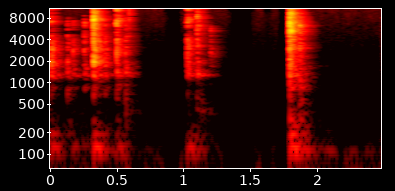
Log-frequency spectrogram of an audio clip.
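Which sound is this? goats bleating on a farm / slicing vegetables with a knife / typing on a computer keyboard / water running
typing on a computer keyboard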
